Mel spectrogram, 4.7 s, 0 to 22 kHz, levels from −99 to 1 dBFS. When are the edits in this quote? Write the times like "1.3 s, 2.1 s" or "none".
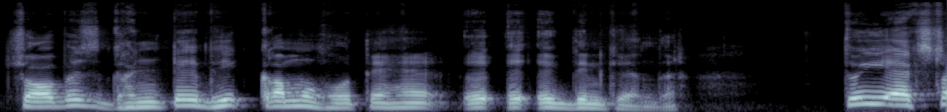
none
